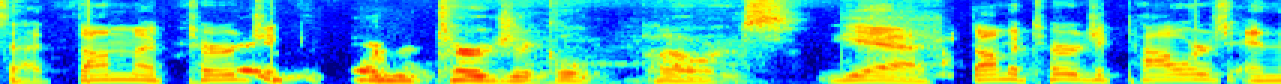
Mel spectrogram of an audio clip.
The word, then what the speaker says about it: thaumaturgical: 10 in both stories the divine stranger has the thaumatur How do you pronounce that? Thaumaturgic Thaumaturgical powers.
